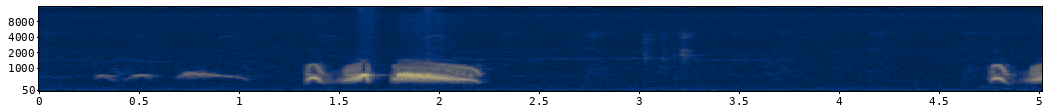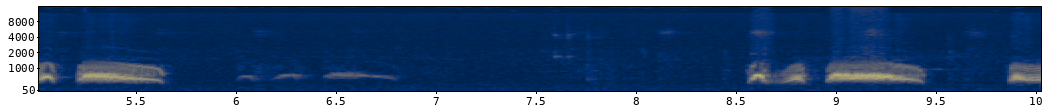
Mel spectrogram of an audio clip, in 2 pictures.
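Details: Spotted dove singing in the thổ sấm style. Three separated bursts of deep, throaty coos arrive roughly every three to four seconds. Each burst opens with soft, quiet lead-in notes. The pauses between bursts are quiet.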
